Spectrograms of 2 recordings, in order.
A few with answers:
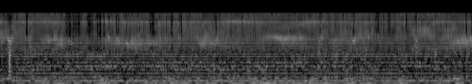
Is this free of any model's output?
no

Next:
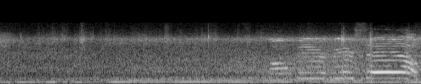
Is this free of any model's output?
yes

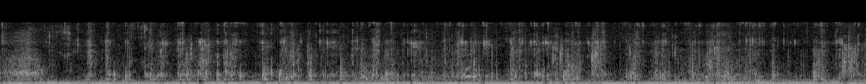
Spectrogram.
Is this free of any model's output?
yes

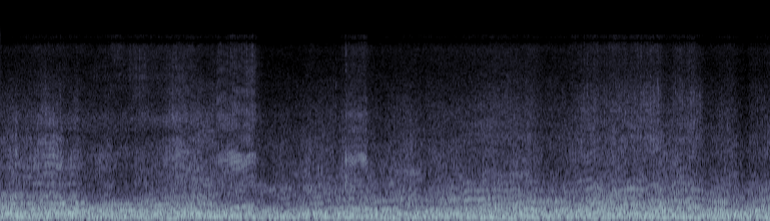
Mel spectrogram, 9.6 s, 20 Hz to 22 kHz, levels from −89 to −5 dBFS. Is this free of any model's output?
yes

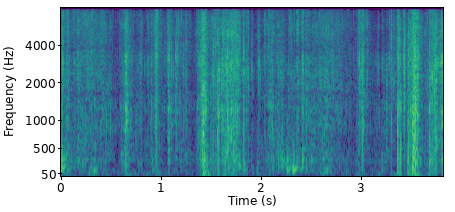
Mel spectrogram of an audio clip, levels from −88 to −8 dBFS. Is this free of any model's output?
yes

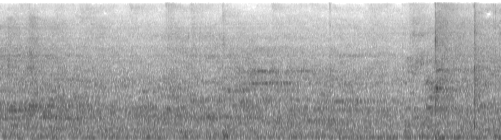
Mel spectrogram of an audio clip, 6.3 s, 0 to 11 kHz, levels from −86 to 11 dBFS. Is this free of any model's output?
no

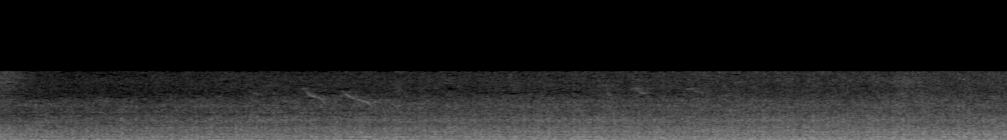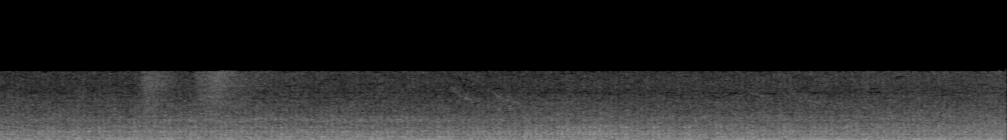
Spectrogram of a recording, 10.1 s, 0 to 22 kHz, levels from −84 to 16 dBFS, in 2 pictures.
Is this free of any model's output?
yes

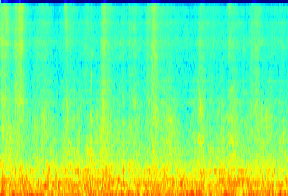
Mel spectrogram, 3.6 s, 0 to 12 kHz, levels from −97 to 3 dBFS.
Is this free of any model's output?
no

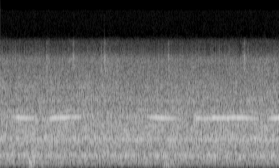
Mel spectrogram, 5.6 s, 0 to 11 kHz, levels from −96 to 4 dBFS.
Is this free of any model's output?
yes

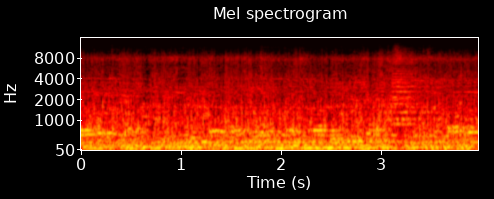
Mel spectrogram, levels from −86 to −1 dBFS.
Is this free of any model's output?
no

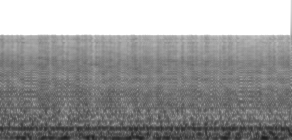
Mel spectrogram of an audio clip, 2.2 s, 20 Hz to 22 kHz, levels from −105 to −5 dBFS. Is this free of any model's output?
no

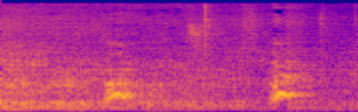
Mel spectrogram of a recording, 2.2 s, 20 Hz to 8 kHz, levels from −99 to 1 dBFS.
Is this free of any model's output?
no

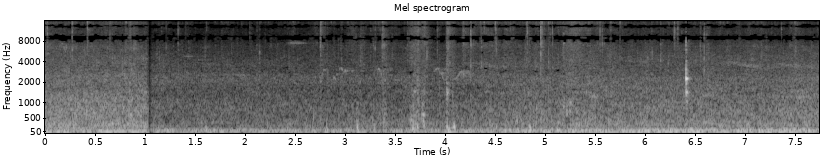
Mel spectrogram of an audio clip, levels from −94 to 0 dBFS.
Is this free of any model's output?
yes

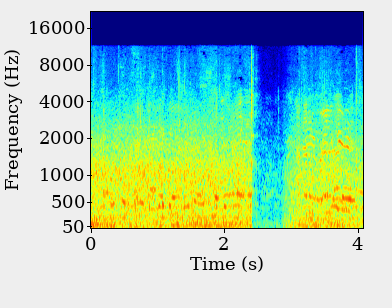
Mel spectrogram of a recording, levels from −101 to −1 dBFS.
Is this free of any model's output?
yes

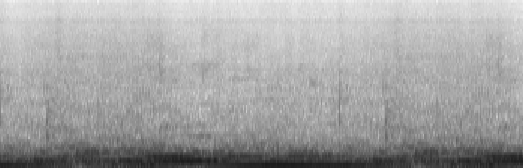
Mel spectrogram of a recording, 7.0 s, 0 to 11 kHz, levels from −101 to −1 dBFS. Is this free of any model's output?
no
